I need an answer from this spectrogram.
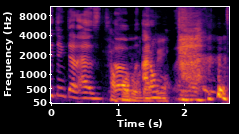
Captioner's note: laughs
